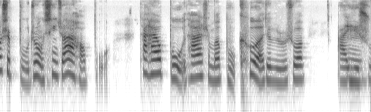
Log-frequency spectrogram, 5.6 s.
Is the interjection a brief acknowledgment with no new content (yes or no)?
yes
